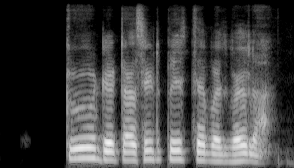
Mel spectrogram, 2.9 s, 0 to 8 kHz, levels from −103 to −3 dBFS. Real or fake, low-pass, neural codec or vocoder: fake; 7.2 kHz; codec, 24 kHz, 1 kbps, SNAC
